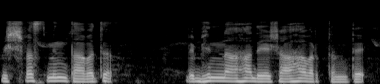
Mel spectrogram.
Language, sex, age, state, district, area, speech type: Sanskrit, male, 18-30, Karnataka, Chikkamagaluru, rural, spontaneous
